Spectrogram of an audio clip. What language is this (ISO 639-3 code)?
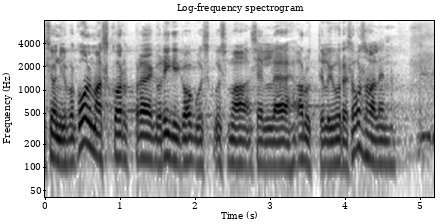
est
